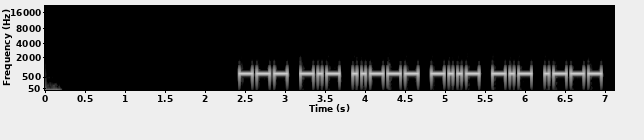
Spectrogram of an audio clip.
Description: Morse code, heard as a keyed tone, about 22 wpm, 700 Hz. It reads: OK2XKJ
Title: DXCC-100 Call Signs - 6 Characters - 22wpm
